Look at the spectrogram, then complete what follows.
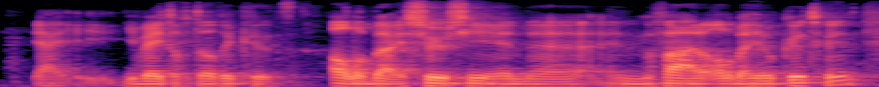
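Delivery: normal talking voice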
